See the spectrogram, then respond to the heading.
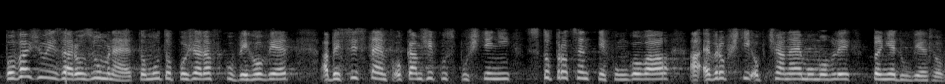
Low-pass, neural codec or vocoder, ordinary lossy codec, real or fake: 5.4 kHz; none; Opus, 32 kbps; real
